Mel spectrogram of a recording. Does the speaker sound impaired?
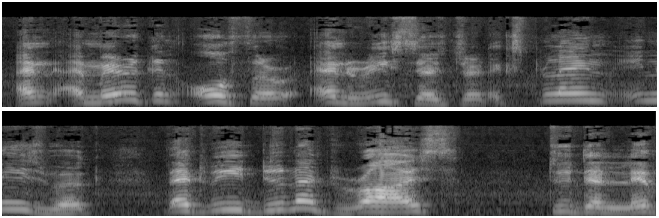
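Yes: cerebral palsy; certain letters flat.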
